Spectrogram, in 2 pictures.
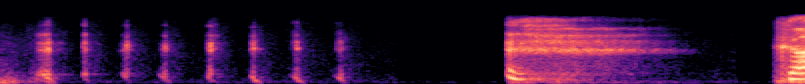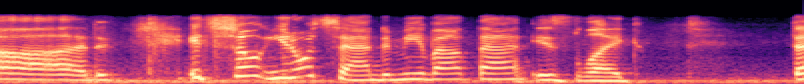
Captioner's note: laugh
